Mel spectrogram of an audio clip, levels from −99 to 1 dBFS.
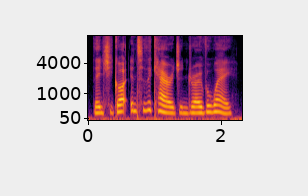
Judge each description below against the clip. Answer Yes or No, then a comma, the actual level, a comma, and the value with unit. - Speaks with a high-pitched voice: Yes, high, 215 Hz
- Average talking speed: No, fast, 235 wpm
